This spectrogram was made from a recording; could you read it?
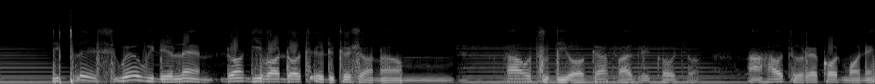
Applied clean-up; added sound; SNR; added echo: none; Bowed string instrument; 13 dB; none.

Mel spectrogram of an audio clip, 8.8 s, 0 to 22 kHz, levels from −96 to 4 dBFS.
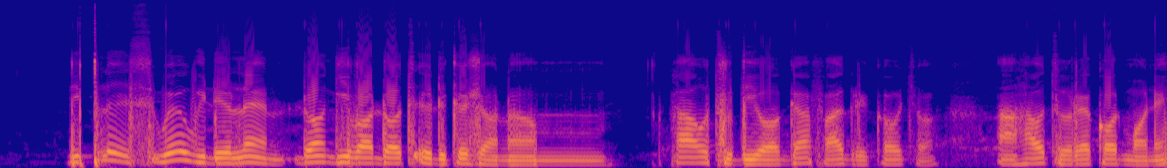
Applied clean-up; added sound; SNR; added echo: none; none; none; none.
